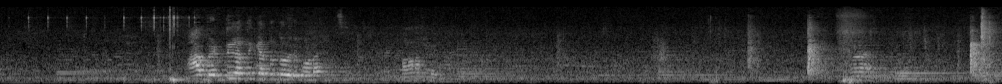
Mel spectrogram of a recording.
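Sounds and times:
soft background music: 0:00.0 - 0:10.0
man speaking amplified: 0:01.8 - 0:04.5.

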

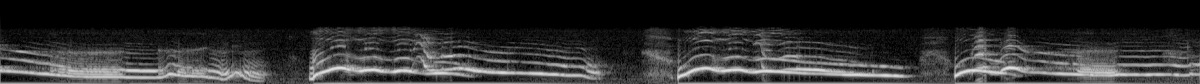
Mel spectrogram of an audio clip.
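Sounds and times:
dog howling: 0:00.0 - 0:06.1, 0:06.9 - 0:12.0.

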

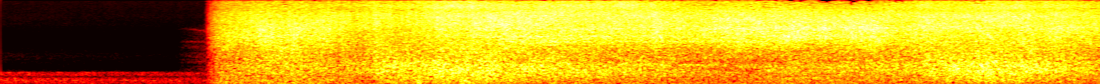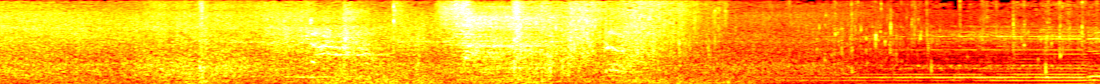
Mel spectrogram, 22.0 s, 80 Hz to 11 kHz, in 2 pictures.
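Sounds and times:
sea surf breaking: 0:02.1 - 0:19.4.

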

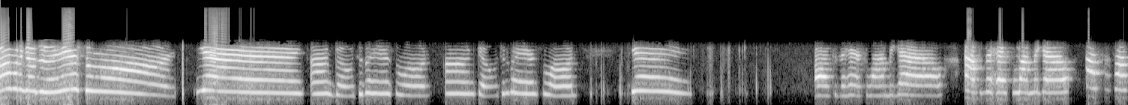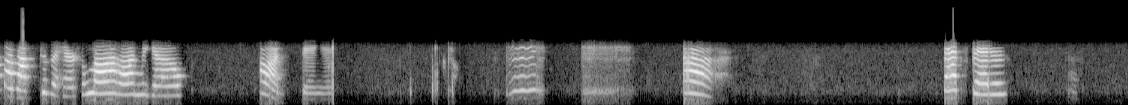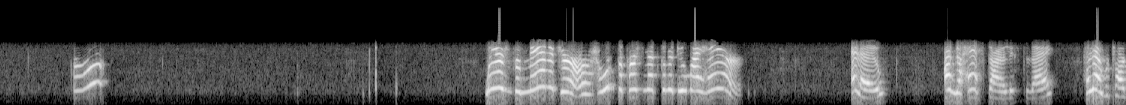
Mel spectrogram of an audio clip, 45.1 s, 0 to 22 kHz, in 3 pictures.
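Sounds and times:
high-pitched voice saying huh: 0:31.0 - 0:31.6
faint clicks: 0:34.8 - 0:35.5.

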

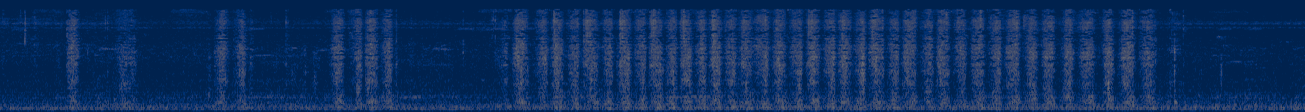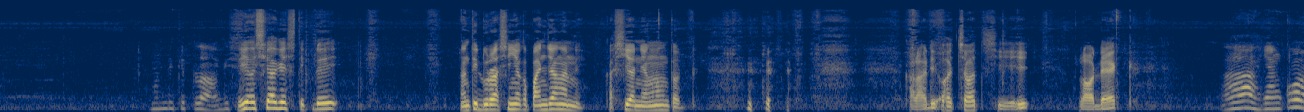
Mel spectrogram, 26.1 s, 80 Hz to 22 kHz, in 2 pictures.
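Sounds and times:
hand saw cutting branch: 0:02.1 - 0:04.1, 0:04.9 - 0:11.9, 0:20.6 - 0:23.3.

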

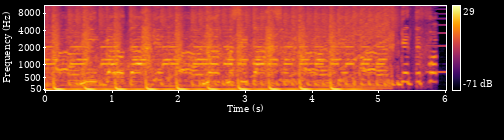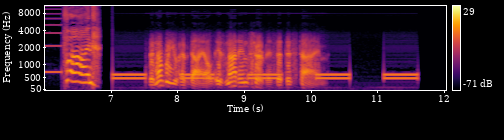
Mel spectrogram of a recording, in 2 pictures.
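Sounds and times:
telephone busy signal beeps: 0:05.8 - 0:06.3.

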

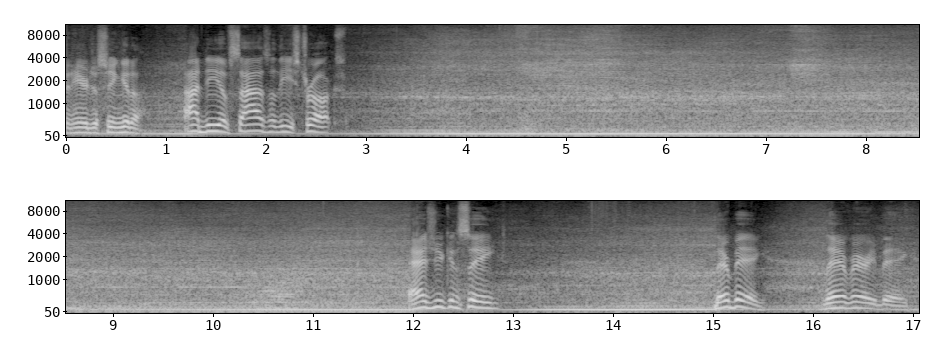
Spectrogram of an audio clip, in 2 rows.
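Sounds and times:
truck engine idling: 0:00.0 - 0:17.0.

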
